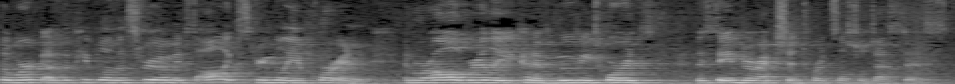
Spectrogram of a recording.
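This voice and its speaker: A woman talks at a very fast pace in a high pitch with monotone, flat intonation. Noticeable background noise and audible room echo are present. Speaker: nonprofit co-director, fundraising activist. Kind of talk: speech.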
